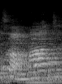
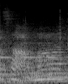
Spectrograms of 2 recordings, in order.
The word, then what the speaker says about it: สามารถ: รถ ของ รถ ลูก สามารถ เฉย ๆ ลูก คำ นั้น น่ะ เค อ่าน ว่า สามารถ ทำไม มัน มี ร ถ้วย อ่ะ เป็น คำ พิเศษ อ่ะ ลูก สามารถ ของ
